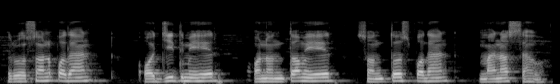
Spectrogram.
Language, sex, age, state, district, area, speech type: Odia, male, 18-30, Odisha, Nuapada, urban, spontaneous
